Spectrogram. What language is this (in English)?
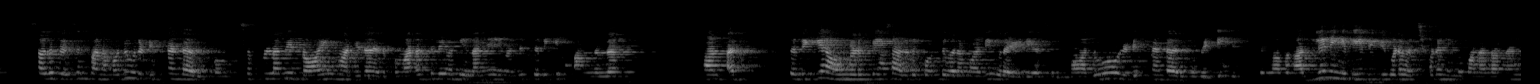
Tamil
